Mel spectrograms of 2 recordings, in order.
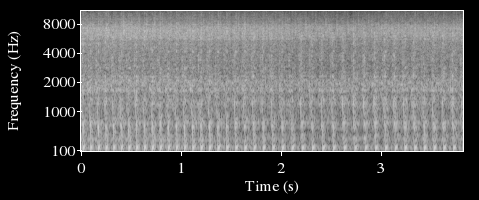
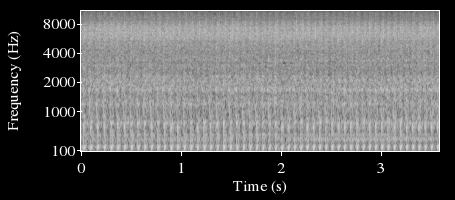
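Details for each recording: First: Honda Z50A Mini Trail 50 single, carb cleaned and rebuilt, warm after about 5 minutes of running, pilot air screw about 1.5 turns out: idle deliberately set very low with slow, slightly uneven putters so mixture changes show. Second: Honda Z50A Mini Trail 50 single, freshly rebuilt carb: after the pilot screw is backed to its highest-RPM point and the idle is lowered slightly, there is an even putter of about four beats a second with no stumble, so the idle is properly set.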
